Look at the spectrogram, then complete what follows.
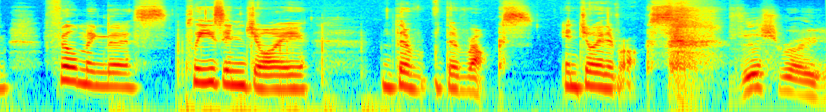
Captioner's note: laughs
